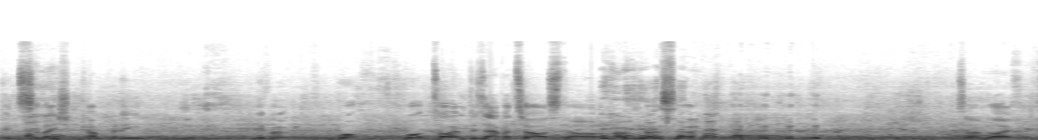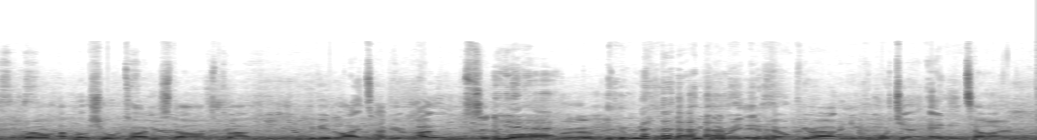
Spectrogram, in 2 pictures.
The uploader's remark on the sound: Recorded live from the ISE annual conference in Barcelona.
